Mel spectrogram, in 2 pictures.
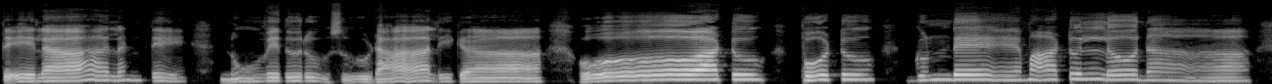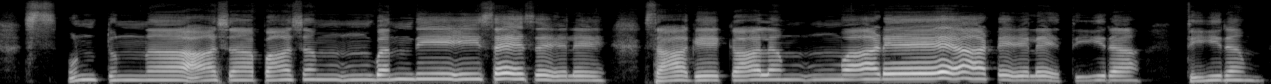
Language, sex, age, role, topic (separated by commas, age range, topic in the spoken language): Telugu, male, 25-29, guest, ఒక పాట విన్న తర్వాత మీ జీవితం కొంచెం మారిందా? ఒక ఉదాహరణ చెప్పగలరా?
